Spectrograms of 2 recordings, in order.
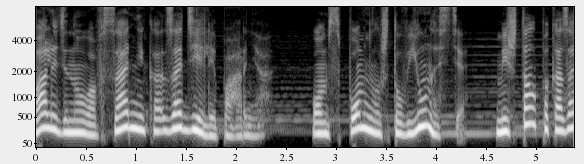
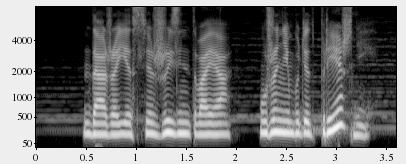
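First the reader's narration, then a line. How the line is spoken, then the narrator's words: Plain. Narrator (Russian): спросил всадник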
